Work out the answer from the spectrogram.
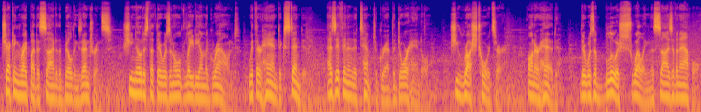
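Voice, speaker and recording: A man narrating a fan audio drama in a steady, measured storytelling manner. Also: on the low side.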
